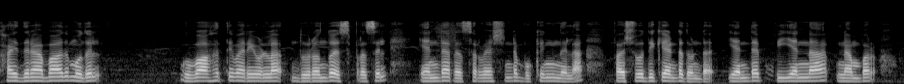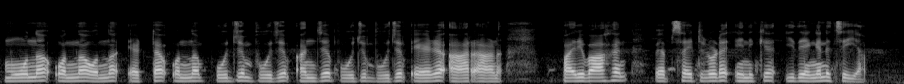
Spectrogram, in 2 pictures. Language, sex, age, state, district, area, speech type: Malayalam, female, 45-60, Kerala, Idukki, rural, read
